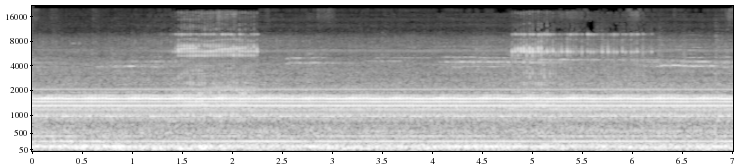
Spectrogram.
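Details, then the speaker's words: DF64 Gen 2 espresso grinder after cleaning, calibrating: steady motor hum with two brief high chirps as the burrs just touch while the adjustment dial is tightened, marking the zero point. "To calibrate it, we switch on the grinder and keep tightening the adjustment dial till we hear the burrs chirp."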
